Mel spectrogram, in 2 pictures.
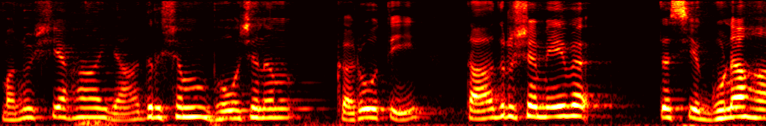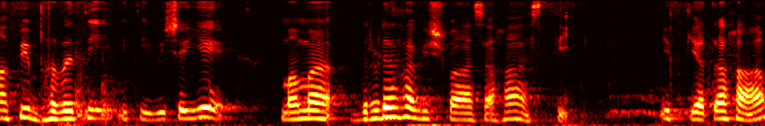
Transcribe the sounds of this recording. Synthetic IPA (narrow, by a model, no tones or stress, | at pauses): mɐnuʃjɐɦɐ̆jaːd̪ɾuʃɐmbʱoːd͡ʒɐnɐmkɐɾoːt̪i | t̪aːd̪ɾuʂɐmeːʋɐ | t̪ɐsjɐɡuɳɐɦɐːpibʱɐʋɐt̪iit̪iʋiʂɐjeː | mɐmɐd̪ɾɪɽɐɦɐ̆ʋiʃʋaːsɐɦɐ̆ɐst̪ḭit̪jɐt̪ɐɦɐ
